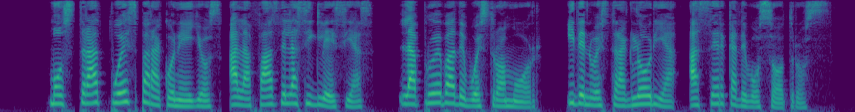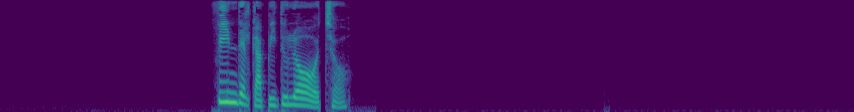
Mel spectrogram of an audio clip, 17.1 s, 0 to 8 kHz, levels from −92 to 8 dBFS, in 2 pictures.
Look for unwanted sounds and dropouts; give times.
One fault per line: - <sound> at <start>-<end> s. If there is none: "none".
none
